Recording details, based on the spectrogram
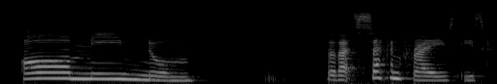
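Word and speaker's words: hominum: And then the next word, you're going to cross out the H because the H is silent, and it becomes ominum. Ominum.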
